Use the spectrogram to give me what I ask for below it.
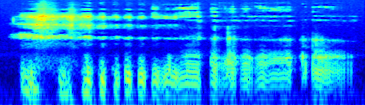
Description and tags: New laughs for this years Halloween!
